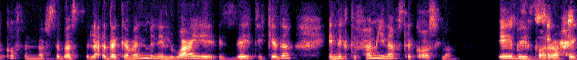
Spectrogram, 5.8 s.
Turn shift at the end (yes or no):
no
